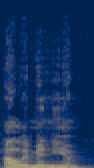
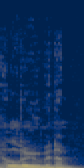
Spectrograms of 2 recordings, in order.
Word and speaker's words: aluminium: engine was made of aluminium the americans like to say aluminum because that's how it's spelt and uh our cousins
